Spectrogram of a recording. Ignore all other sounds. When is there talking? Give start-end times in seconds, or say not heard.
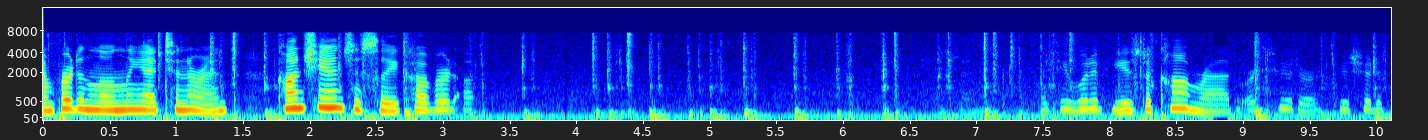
0.0-3.2, 6.8-10.0.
